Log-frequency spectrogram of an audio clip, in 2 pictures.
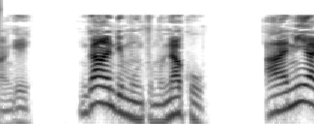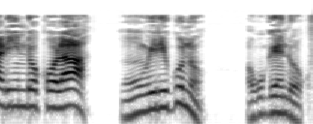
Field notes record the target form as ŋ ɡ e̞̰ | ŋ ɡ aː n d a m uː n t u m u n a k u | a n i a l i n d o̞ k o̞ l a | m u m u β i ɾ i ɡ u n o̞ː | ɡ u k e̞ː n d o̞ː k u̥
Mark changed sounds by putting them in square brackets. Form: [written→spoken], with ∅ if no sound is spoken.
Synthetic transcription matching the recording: ŋ ɡ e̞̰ | ŋ ɡ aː n d [a→i] m uː n t u m u n a k u | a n i a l i n d o̞ k o̞ l a | m u m u β i ɾ i ɡ u n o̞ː | ɡ u [k→ɡ] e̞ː n d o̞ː k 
